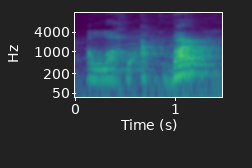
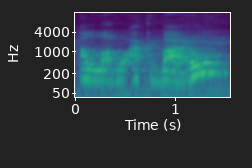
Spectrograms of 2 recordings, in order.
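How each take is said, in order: First: Akbar ends on r with no vowel. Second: Akbar ends with an added u vowel.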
